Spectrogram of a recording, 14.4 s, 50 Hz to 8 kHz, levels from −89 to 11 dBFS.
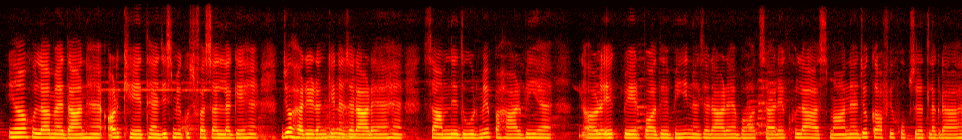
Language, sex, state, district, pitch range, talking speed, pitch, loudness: Hindi, female, Bihar, Araria, 200-215 Hz, 185 wpm, 205 Hz, -23 LUFS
